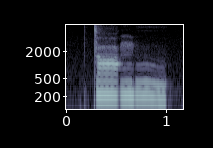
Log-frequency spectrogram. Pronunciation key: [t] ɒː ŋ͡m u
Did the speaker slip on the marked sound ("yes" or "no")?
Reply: no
